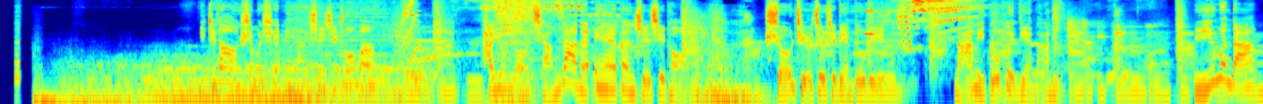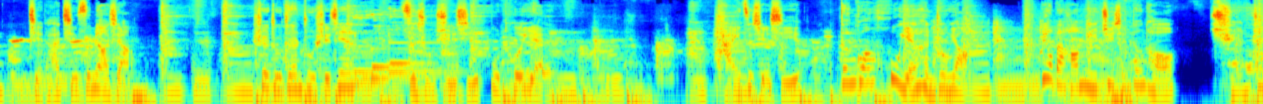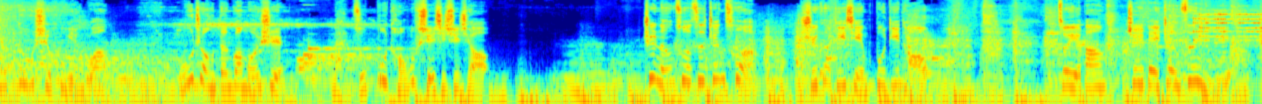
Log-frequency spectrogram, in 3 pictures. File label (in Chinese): 时尚 知性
